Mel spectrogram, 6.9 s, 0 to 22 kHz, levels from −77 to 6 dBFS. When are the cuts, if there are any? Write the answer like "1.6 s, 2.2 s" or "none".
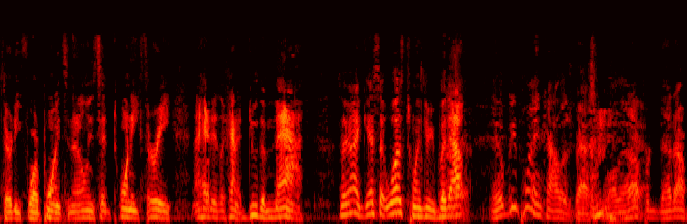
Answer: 4.6 s

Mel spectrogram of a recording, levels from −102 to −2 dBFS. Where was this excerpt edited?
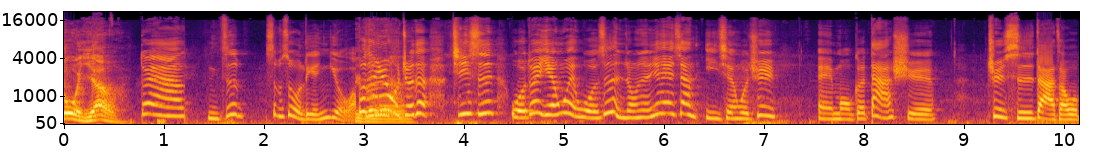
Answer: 1.2 s, 2.9 s

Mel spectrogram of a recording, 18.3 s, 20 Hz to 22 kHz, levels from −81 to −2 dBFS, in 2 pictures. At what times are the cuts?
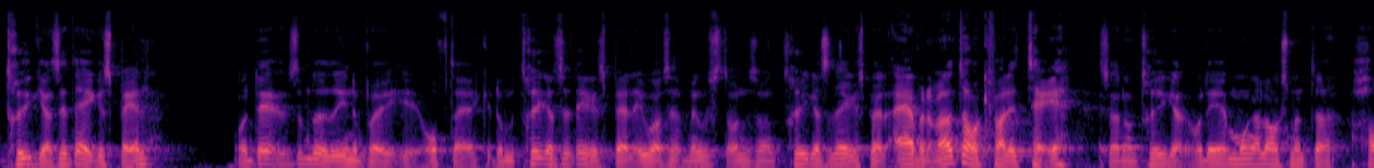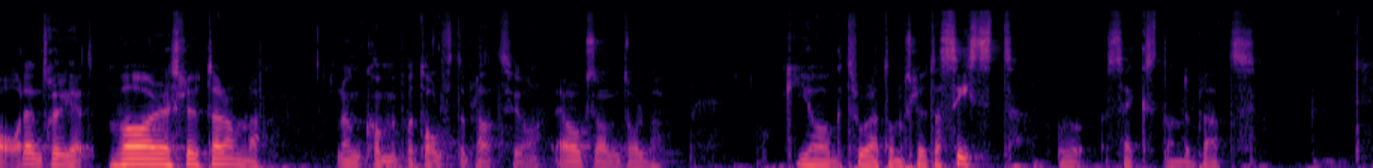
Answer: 7.3 s, 9.8 s

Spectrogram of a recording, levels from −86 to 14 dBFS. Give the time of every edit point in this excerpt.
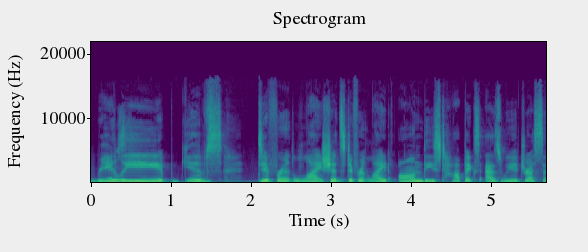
none

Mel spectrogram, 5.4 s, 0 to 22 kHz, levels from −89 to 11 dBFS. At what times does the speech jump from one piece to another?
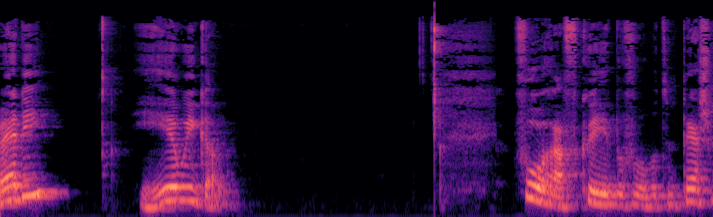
3.7 s

